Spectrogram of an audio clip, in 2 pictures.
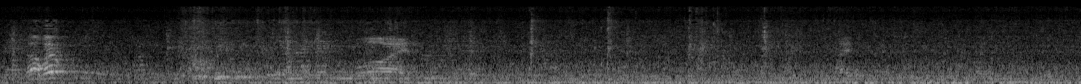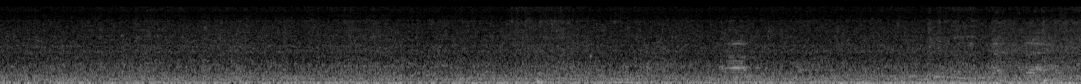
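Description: Water splashes and sloshes in a pool.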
